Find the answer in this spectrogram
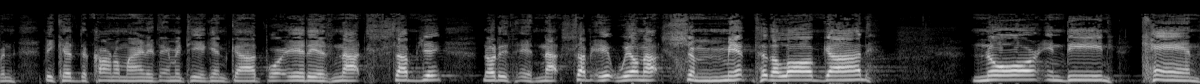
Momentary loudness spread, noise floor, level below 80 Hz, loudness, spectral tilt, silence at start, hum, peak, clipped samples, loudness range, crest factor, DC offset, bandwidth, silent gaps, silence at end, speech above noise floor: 12 LU; -52 dBFS; -60 dBFS; -16 LUFS; -5.5 dB/octave; 0 s; none; -2 dBFS; under 0.1%; 5 LU; 14 dB; under 0.1%; 11.5 kHz; none; 0 s; 36 dB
